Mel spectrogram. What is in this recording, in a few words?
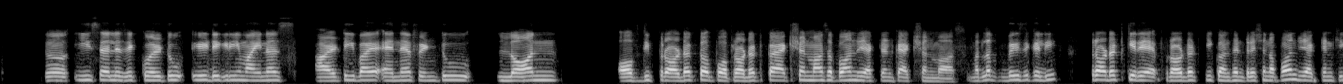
voice message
